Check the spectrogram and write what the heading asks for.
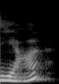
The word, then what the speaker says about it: я: When it's stressed, it's going to be pronounced in a more clear way, so it's going to be stronger. Я, like яблоко. And when it's not stressed, it becomes kind of и or even и.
